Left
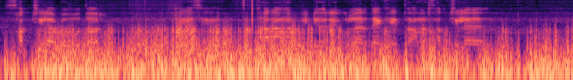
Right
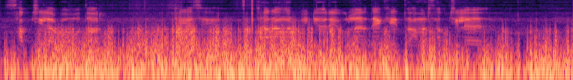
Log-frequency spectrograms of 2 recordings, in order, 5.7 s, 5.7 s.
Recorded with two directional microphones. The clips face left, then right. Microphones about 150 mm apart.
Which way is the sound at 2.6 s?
50° left (ahead or behind).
